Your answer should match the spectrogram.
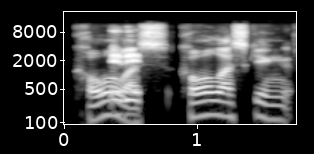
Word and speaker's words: coalescing: Coalescing filter. Am I saying that right? – It's coalescing filter.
